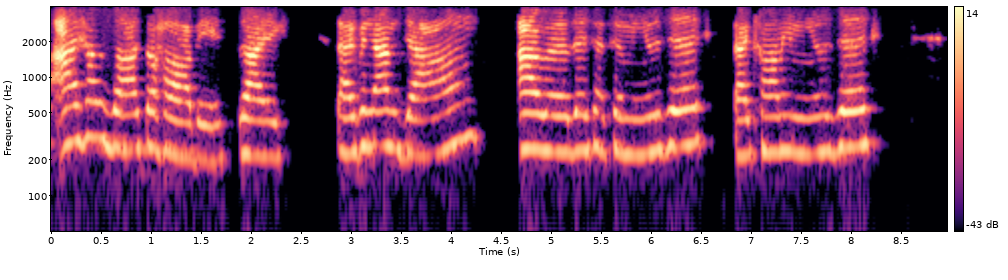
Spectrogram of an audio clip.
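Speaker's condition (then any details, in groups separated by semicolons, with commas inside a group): Mosaic Down syndrome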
